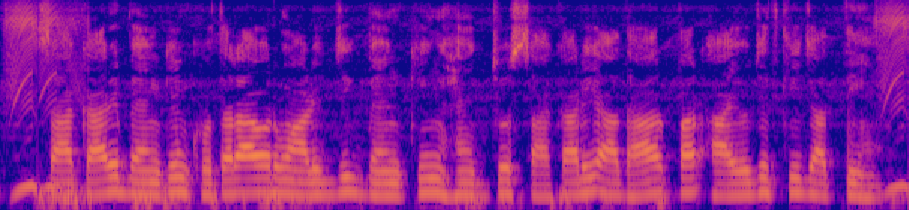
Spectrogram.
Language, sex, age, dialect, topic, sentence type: Hindi, male, 31-35, Awadhi Bundeli, banking, statement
